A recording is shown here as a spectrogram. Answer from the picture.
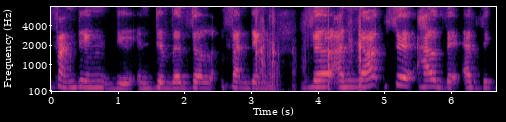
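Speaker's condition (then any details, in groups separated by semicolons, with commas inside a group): Cerebral palsy; since birth, walks with walker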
